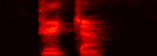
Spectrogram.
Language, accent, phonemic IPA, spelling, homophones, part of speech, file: French, France, /pyt/, pute, putes / pûtes, noun, LL-Q150 (fra)-pute.wav
- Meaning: 1. whore, slut (prostitute) 2. bitch, slut (promiscuous woman) 3. fucking (used for emphasis)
